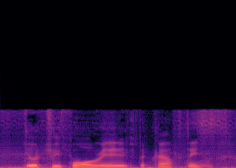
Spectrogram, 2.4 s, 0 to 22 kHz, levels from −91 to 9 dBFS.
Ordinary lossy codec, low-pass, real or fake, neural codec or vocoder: none; none; fake; codec, 16 kHz, 1 kbps, FunCodec, trained on Chinese and English, 50 frames a second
